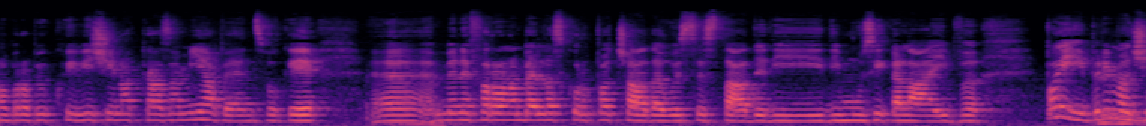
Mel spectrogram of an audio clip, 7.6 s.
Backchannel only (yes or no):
yes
